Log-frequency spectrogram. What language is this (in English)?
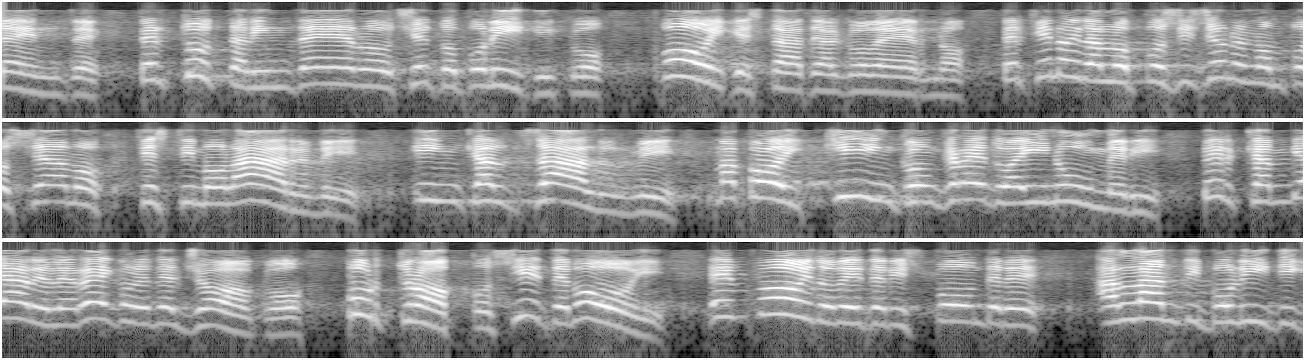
Italian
